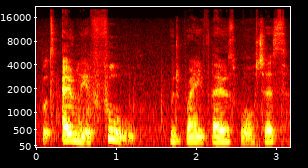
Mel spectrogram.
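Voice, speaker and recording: Grumpy male grasshopper voiced by a woman, high and loud, barking and indignant, storybook. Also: measured pace, husky. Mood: stern.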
